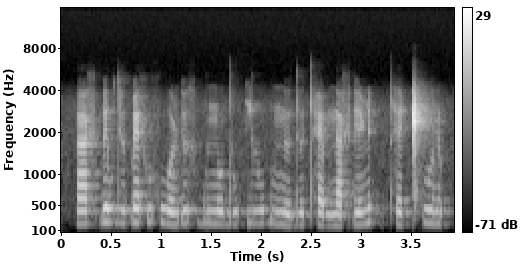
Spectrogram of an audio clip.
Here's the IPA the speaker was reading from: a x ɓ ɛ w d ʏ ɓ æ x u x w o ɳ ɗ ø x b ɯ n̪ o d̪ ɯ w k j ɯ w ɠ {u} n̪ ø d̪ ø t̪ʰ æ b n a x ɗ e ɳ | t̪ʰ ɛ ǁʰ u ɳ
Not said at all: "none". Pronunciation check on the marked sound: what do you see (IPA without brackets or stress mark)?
u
